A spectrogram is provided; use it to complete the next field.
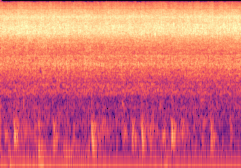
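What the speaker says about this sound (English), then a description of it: "I'm going to cook this bacon until it's crispy" Bacon frying in a pan, a steady loud sizzle with faint repeated stirring or scraping taps underneath, no talk.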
